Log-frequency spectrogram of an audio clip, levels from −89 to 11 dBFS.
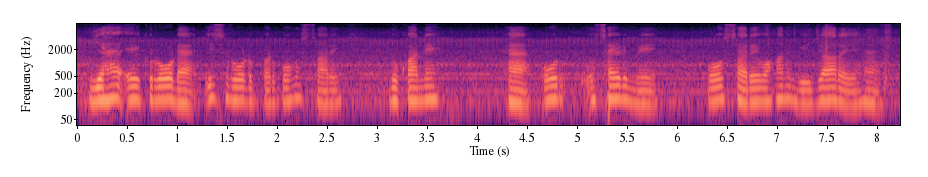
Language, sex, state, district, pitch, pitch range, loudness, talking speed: Hindi, male, Uttar Pradesh, Saharanpur, 130 Hz, 110-145 Hz, -19 LUFS, 160 wpm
